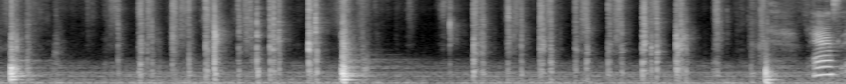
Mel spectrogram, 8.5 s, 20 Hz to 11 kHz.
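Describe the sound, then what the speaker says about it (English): A tarot deck being shuffled by hand, with a run of quick, crisp riffles and card taps spread through the clip, close and clear, and a brief voice near the end. "3 shuffles, and whichever cards are on top is what I will take."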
